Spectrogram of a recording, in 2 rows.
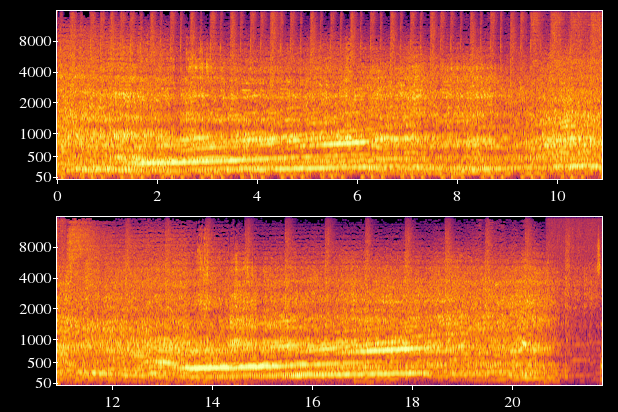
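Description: A high-performance car producing about 550 horsepower drives hard. The engine note rises and falls through repeated revving and gear changes, loud and close throughout, with a continuous roar and no talking.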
